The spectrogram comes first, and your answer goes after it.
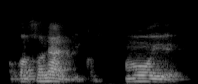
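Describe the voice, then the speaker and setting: A teacher leading an online class over a video call, speaking slowly and deliberately while coaxing answers from the students. The voice sits at an ordinary pitch. The sound is roomy, with a clear echo around it. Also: fairly even intonation, a bit bright. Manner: patient, repeats and prompts students.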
